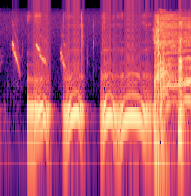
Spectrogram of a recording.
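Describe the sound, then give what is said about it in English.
A person imitates an owl with a series of wavering, rising-and-falling hoots, fairly loud, ending in a breathy burst of noise. “I can hoot.”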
